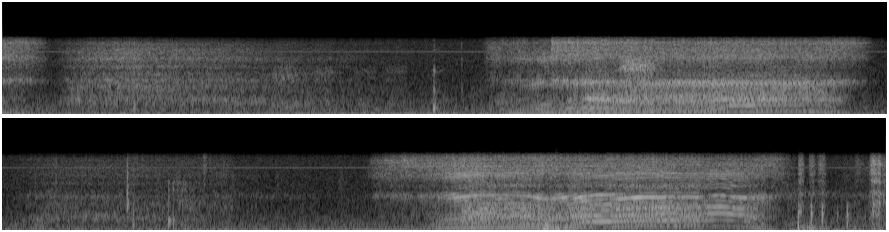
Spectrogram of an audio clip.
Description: This is me, sawing logs and holding the gifts I got for my Valentine to ensure no one would steal them.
